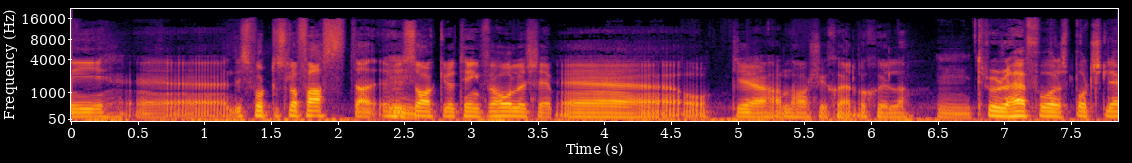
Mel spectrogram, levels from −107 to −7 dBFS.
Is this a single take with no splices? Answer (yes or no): no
